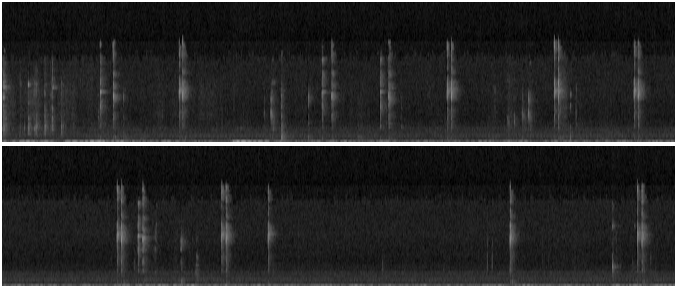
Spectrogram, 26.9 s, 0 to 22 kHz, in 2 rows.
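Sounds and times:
computer mouse clicking: 0.0 - 1.3, 1.9 - 2.6, 3.5 - 3.8, 5.2 - 6.8, 7.5 - 8.1, 8.9 - 9.2, 10.1 - 11.6, 12.6 - 12.9, 15.8 - 17.2, 17.8 - 18.1, 23.2 - 23.9, 25.6 - 26.5
faint steady hum: 0.0 - 26.9.

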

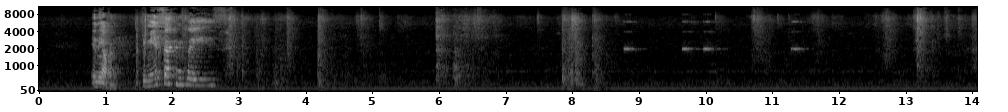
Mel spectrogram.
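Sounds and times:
faint steady hum: 0.0 - 14.0
oven control panel beeps: 8.7 - 10.4, 11.2 - 11.6.

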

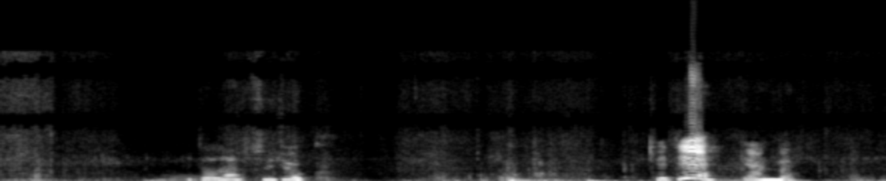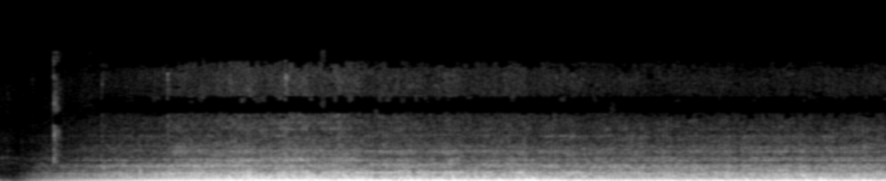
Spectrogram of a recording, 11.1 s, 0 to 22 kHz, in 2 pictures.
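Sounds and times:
atv engine running: 5.7 - 11.0.

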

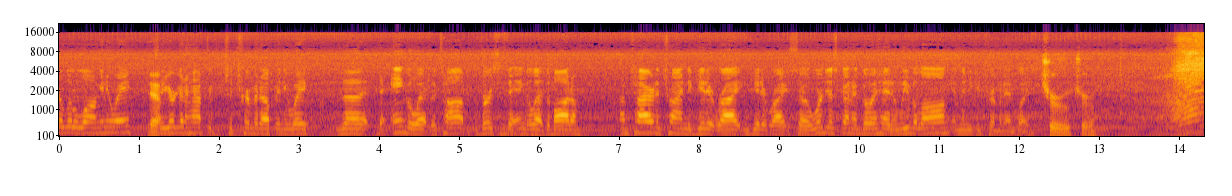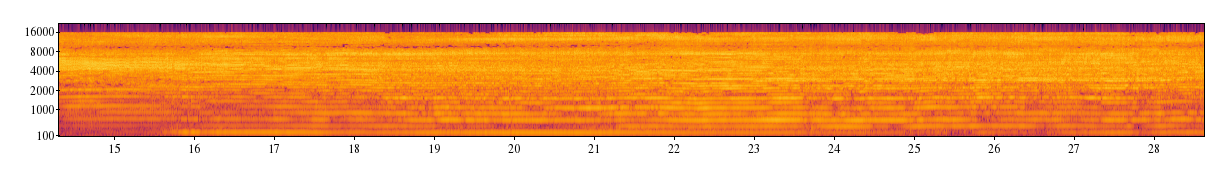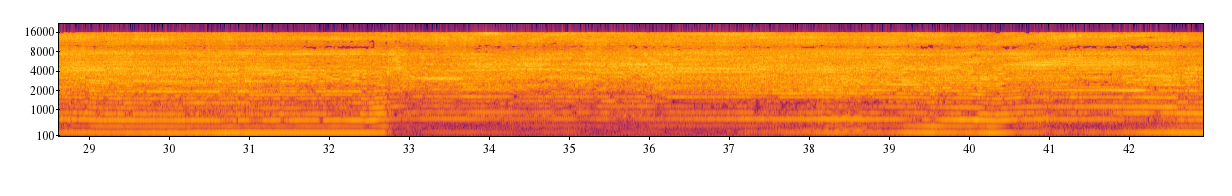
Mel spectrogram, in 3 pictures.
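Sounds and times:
rotary cutting tool whining: 12.8 - 42.9.

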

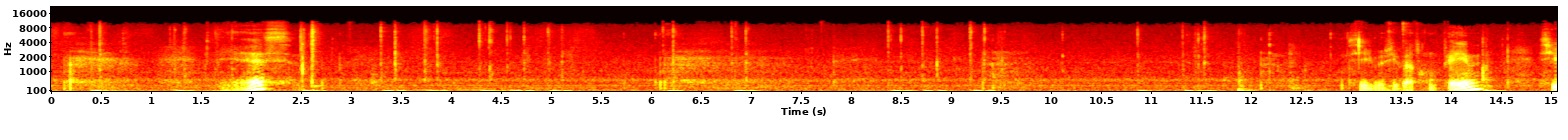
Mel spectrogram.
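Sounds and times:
keyboard typing: 2.5 - 5.2, 6.1 - 7.1, 8.4 - 9.5, 10.8 - 11.7.

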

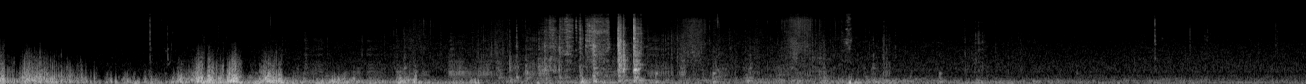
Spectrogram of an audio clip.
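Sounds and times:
fish splashing and rustling: 2.8 - 13.0.

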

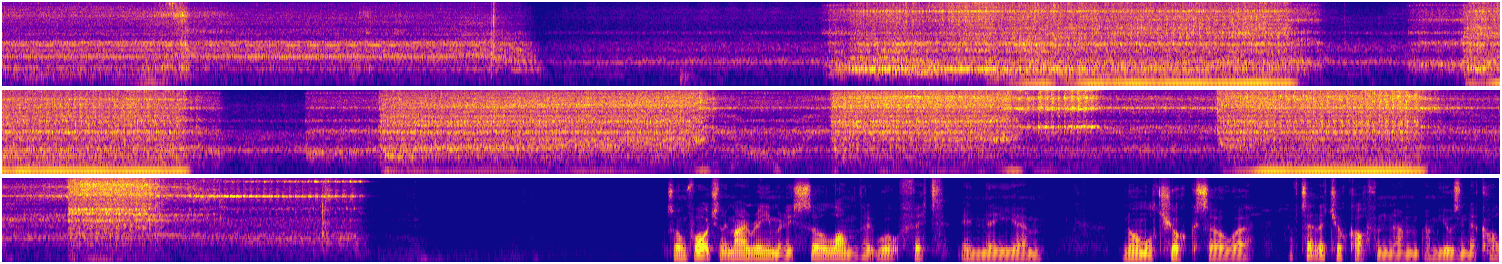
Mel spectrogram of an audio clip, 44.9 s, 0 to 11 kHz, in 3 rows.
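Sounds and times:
mill drilling metal: 8.0 - 17.2, 18.0 - 33.6
spindle motor running: 18.0 - 33.0.

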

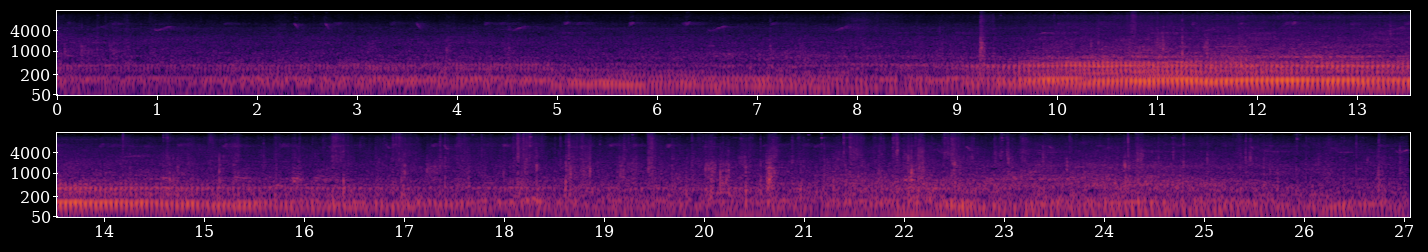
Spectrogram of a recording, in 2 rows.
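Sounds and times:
motor engine running: 9.0 - 27.0.

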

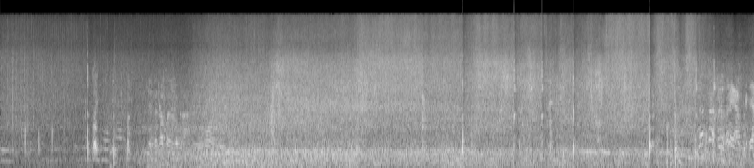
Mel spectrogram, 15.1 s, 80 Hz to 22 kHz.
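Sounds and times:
mushrooms sizzling in a wok: 0.0 - 15.0
metal spatula scraping a wok: 9.2 - 14.5.

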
